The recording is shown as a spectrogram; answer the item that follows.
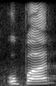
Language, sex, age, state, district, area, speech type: Hindi, female, 45-60, Rajasthan, Jodhpur, rural, read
